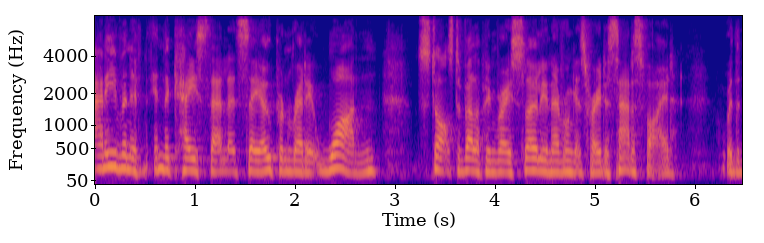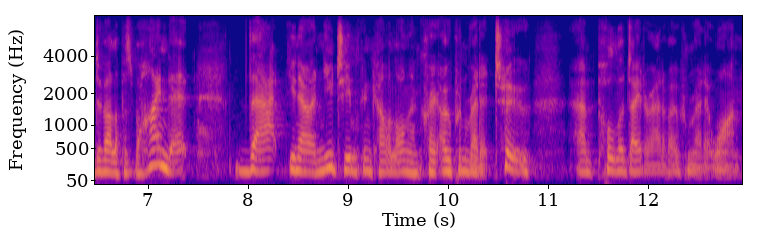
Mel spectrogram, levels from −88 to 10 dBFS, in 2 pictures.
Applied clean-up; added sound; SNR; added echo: none; none; none; none.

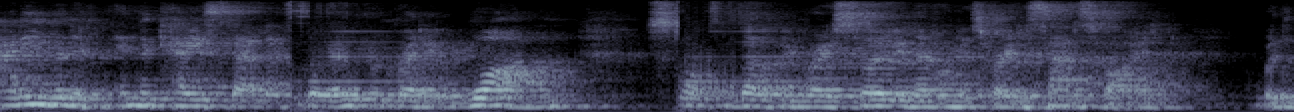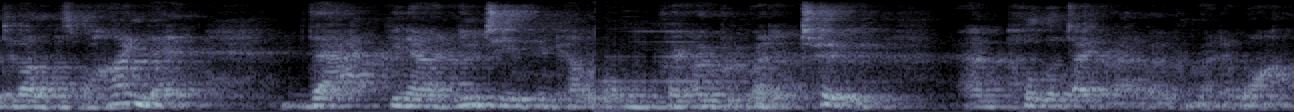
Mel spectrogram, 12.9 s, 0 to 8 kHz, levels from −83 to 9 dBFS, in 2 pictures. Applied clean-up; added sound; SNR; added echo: neural separator model SepFormer DNS4.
